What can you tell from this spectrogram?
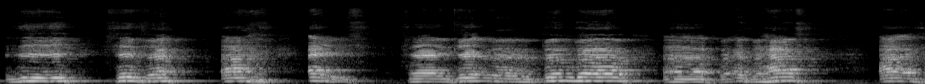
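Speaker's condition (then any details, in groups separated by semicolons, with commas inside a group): Dystonia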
